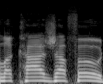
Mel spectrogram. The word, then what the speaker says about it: La Cage aux Folles: Dear Evan Hansen and La Cage aux Folles, did I say it right, Carl? – You did.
